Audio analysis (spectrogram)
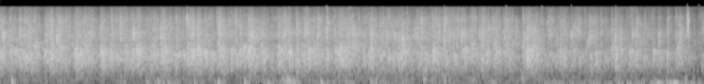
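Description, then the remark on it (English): An audience applauds a panel steadily, a dense wash of overlapping hand claps that stays loud and even for about seven seconds without anyone speaking. “Let's give them a hand of applause.”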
